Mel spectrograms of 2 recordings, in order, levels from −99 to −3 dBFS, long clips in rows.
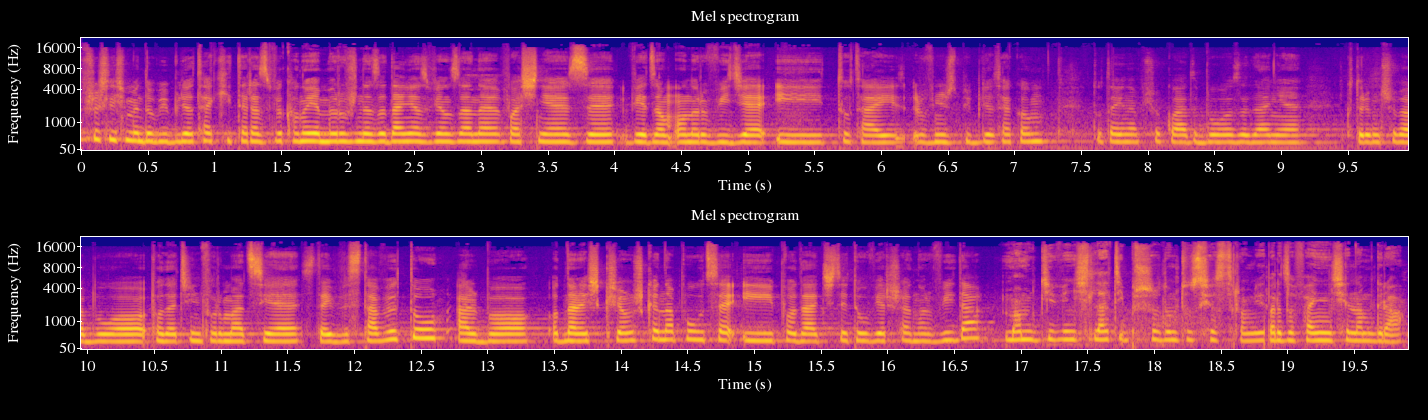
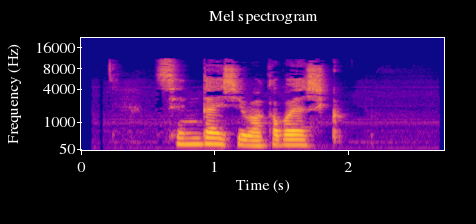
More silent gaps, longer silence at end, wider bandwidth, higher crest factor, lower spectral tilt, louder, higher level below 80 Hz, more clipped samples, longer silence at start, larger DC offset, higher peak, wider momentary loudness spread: neither; second, 0 s vs 0.75 s; first, 19 kHz vs 11.5 kHz; about the same, 16 dB vs 18 dB; second, -3 dB/octave vs -4.5 dB/octave; first, -17 LUFS vs -21 LUFS; first, -54 dBFS vs -66 dBFS; neither; second, 0 s vs 0.6 s; neither; first, 0 dBFS vs -4 dBFS; second, 7 LU vs 15 LU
